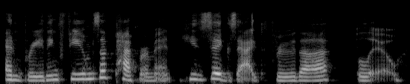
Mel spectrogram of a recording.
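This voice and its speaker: A woman reading a storybook aloud expressively for children, pausing for chatty explanations and questions to her young listeners. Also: mid-range voice, slight background noise.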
